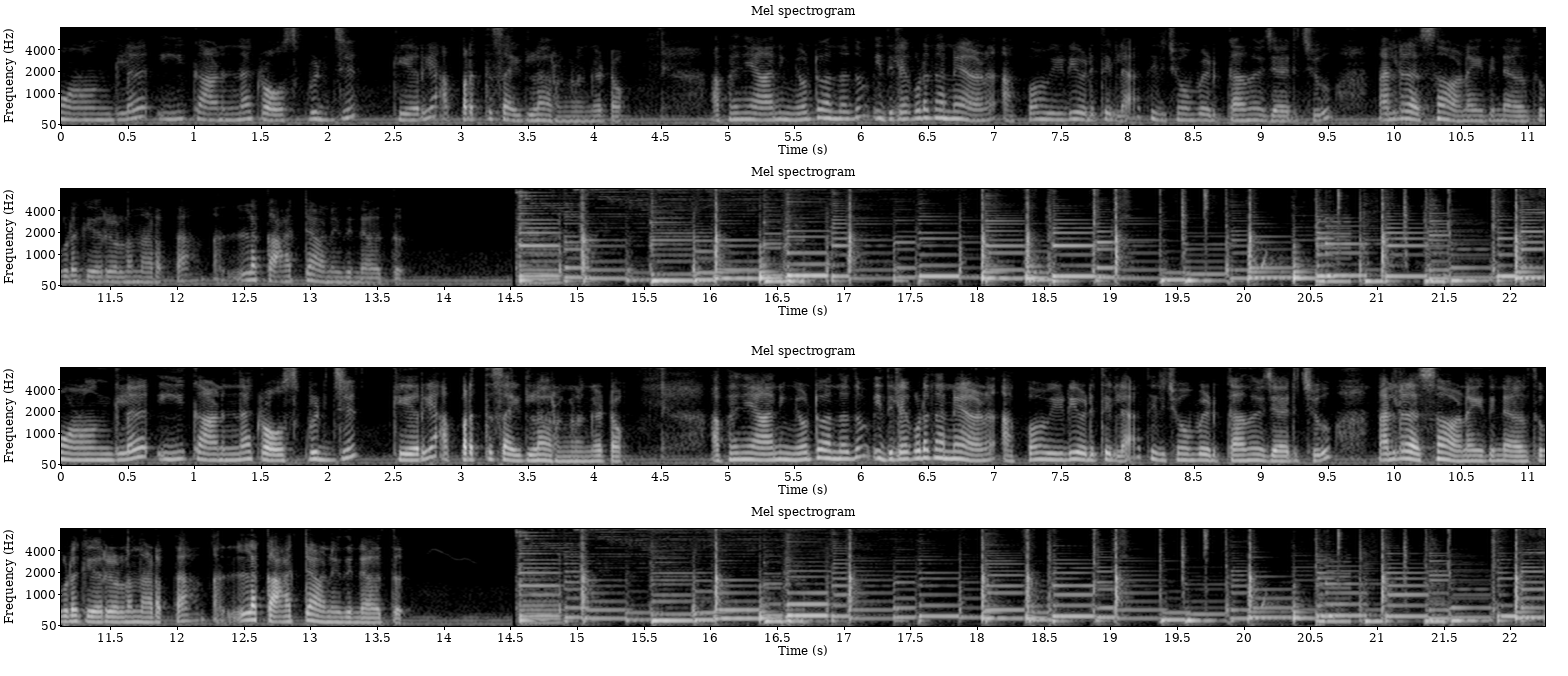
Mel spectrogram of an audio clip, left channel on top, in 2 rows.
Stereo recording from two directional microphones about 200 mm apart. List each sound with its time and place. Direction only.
0.0 s a woman's voice: 40° right (ahead or behind)
14.5 s music: centre (ahead or behind)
